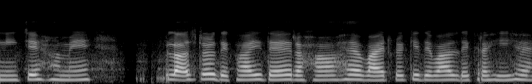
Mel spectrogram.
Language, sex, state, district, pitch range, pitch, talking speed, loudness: Hindi, female, Bihar, Gopalganj, 205-225 Hz, 210 Hz, 170 wpm, -22 LUFS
